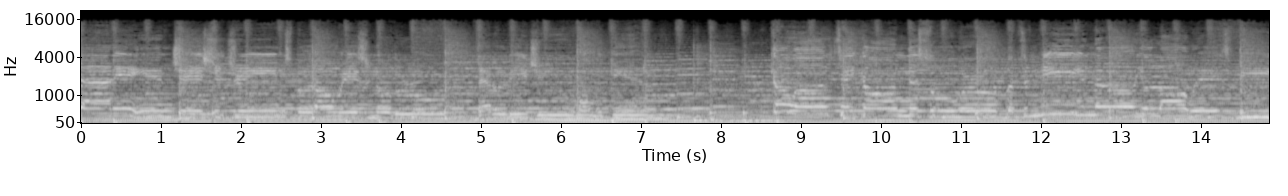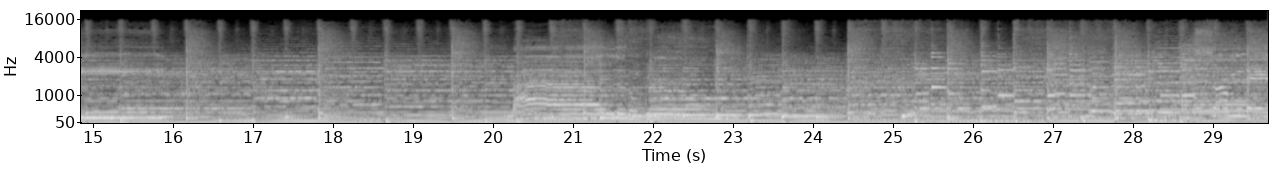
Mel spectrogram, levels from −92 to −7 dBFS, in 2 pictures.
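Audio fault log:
No audible technical problems were found anywhere in this audio.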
